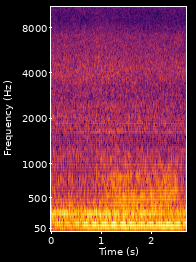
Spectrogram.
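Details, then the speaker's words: Boat after repair, steering turned hard right: steady low hum with a faint higher drone; new steering noise appearing, cause unknown. "This sound happens. I think you already knew this one. Hard right turn."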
